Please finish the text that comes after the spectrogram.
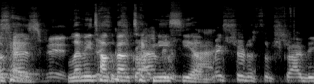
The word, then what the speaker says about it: technetium: We've got technetium. Ooh, technetium is an element. It's the... That's how you pronounce it?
